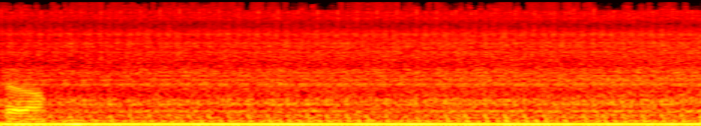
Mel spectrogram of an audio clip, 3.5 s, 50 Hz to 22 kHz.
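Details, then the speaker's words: 1997 Honda Civic, 220,000 miles, oil burner that ran with only half a quart of oil and developed rod knock, after the fix: long cranking, check engine light on, then a steady even idle with no knocking; normal idle. "I don't know if it's gonna stay running or what. Gotta check engine light on. But I don't hear the rod knocking anymore,"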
